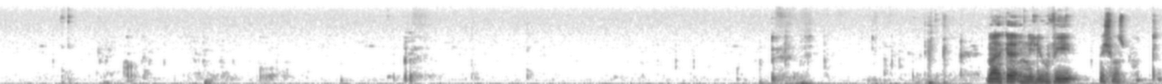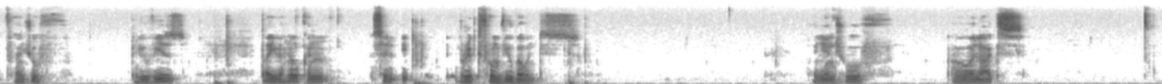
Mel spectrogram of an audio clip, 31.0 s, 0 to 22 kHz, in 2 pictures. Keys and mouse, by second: 12.5 Tab, 18.4 a, 19.6-20.1 drag, 21.1 u, 23.7 Tab.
